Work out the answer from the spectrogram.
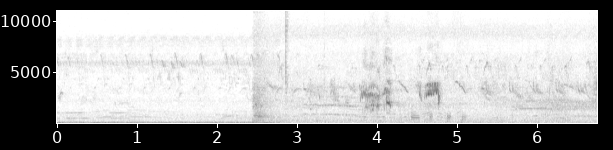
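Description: A low steady rumble, then an abrupt change about two and a half seconds in to birds chirping. The chirps are many short, quick calls, loudest a couple of seconds later.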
